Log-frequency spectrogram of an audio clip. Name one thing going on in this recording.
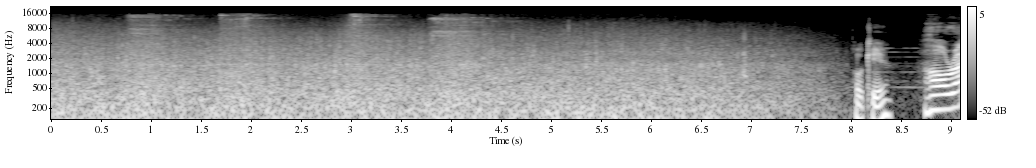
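A waterfall pours and splashes steadily.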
